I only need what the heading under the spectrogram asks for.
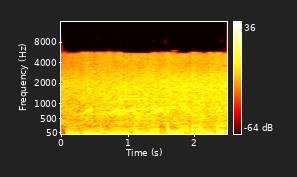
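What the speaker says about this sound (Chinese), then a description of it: "掌声有请这一对" A studio audience on a Chinese relationship TV show claps continuously at moderate loudness as a couple is welcomed onto the stage, a dense even rush of applause throughout.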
